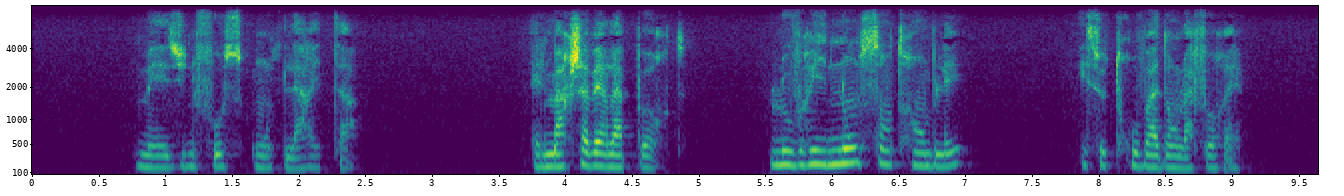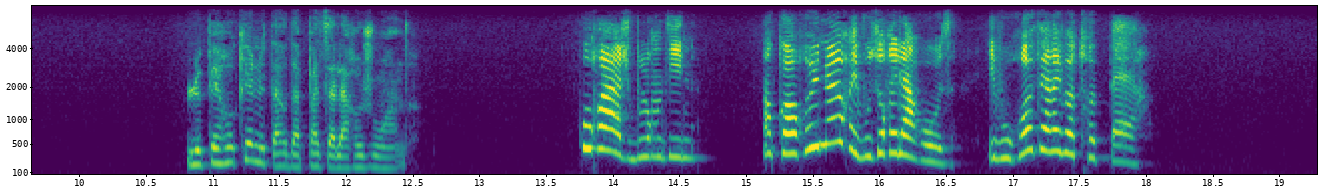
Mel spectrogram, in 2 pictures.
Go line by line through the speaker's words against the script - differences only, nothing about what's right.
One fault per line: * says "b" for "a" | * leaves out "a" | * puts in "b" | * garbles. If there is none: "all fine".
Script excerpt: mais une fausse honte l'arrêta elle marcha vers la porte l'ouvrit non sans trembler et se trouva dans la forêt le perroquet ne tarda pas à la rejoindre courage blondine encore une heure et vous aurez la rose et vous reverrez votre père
all fine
